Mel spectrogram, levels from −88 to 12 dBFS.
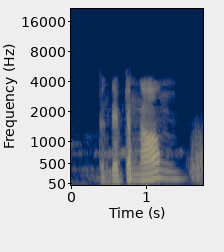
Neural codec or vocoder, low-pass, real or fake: none; 5.4 kHz; real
